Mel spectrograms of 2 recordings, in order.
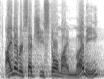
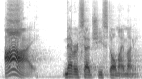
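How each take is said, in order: First: The word money is stressed. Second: The word I is stressed.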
